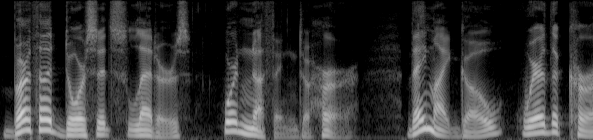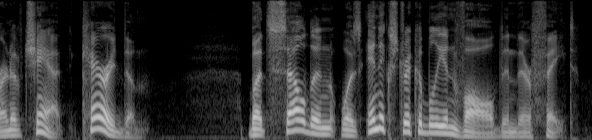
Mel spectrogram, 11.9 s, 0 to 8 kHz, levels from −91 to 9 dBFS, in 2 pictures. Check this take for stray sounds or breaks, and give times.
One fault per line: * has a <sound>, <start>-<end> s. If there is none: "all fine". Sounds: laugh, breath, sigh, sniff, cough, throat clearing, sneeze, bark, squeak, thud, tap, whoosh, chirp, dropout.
all fine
